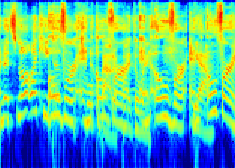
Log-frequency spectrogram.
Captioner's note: overlapping chatter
